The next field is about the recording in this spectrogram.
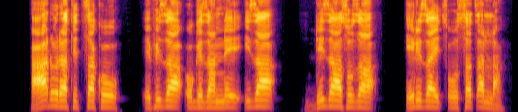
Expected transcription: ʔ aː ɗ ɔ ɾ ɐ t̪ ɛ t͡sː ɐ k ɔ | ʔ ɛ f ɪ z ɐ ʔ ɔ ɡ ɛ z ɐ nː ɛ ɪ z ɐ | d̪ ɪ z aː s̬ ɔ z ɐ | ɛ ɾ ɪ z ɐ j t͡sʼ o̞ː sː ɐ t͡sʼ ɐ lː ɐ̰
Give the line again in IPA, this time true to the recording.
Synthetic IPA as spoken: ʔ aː ɗ ɔ ɾ ɐ t̪ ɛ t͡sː ɐ k ɔ | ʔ ɛ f ɪ z ɐ ʔ ɔ ɡ ɛ z ɐ nː ɛ ɪ z ɐ | d̪ ɪ z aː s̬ ɔ z ɐ | ɛ ɾ ɪ z ɐ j t͡sʼ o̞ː sː ɐ t͡sʼ ɐ lː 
